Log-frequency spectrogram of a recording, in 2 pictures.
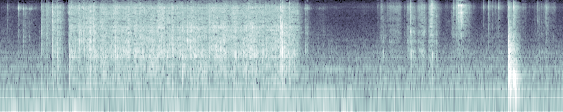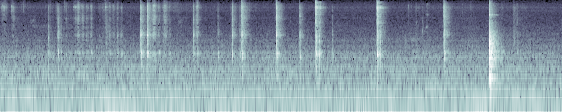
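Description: Stainless steel hand coffee grinder and a coffee machine's plastic ground-coffee capsule holder being worked. First comes a steady gritty rustle of coffee grounds for about five seconds, stopping abruptly. Then scattered light clicks and taps of metal on plastic follow as the grounds are tipped into the holder.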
